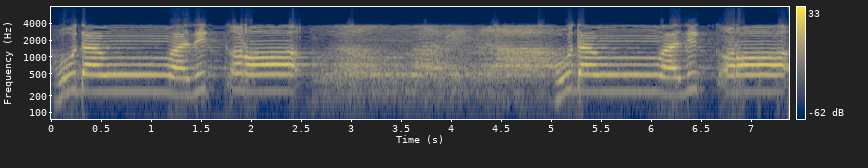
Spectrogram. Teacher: کیونکہ تنوین جو ہے دال پر جو دو زبر کی تنوین ہے، دال کی تنوین کو ہم واو کے ساتھ ملا رہے ہیں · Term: ادغام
